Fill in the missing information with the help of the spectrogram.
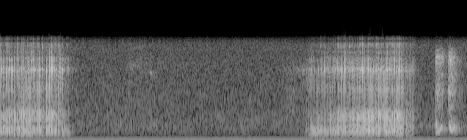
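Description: Harsh, buzzing snores repeating on the breaths, separated by a quiet gap of several seconds. Ordinary snoring.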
